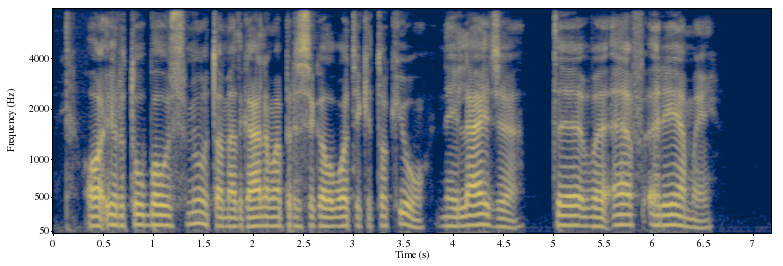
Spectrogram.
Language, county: Lithuanian, Kaunas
